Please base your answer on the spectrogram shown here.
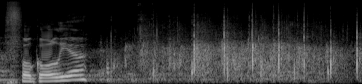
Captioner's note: applause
